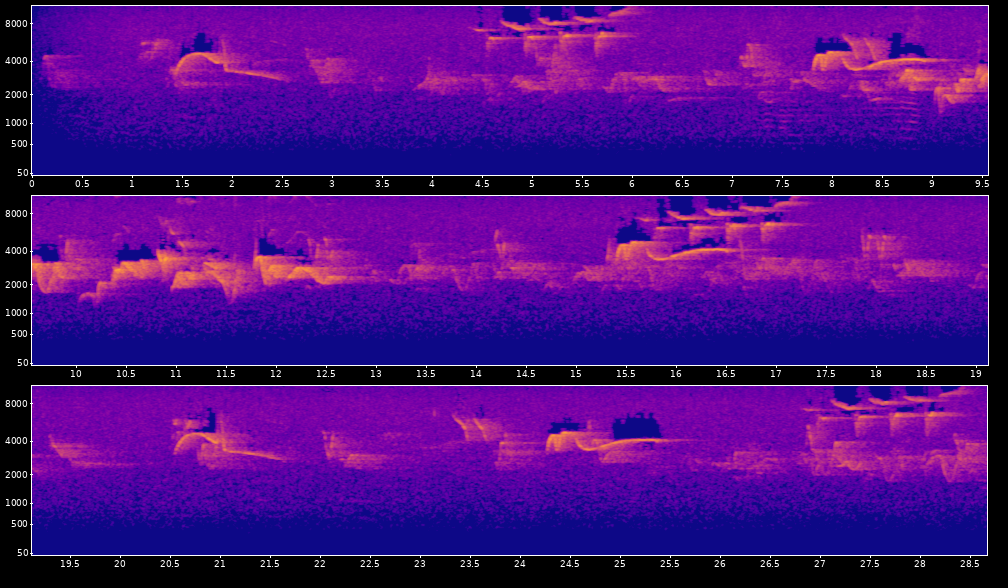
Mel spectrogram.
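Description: Several birds singing and calling, with short sliding whistled phrases repeated throughout and the busiest chorus about eight to thirteen seconds in, over a faint steady hiss.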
